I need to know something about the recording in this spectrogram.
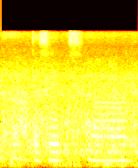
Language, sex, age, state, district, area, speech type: Marathi, female, 30-45, Maharashtra, Ratnagiri, rural, spontaneous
